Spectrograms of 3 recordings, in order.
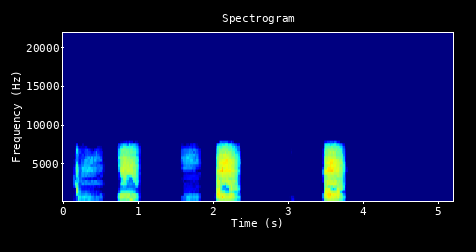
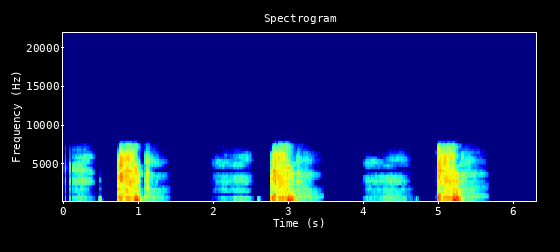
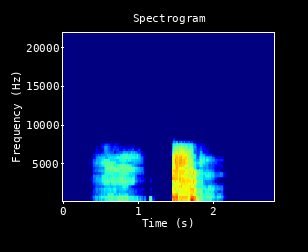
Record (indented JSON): {
  "exhalation_length": "5.2 s",
  "exhalation_amplitude": 10867,
  "exhalation_signal_mean_std_ratio": 0.29,
  "three_cough_length": "6.3 s",
  "three_cough_amplitude": 26670,
  "three_cough_signal_mean_std_ratio": 0.33,
  "cough_length": "2.8 s",
  "cough_amplitude": 27681,
  "cough_signal_mean_std_ratio": 0.27,
  "survey_phase": "beta (2021-08-13 to 2022-03-07)",
  "age": "18-44",
  "gender": "Female",
  "wearing_mask": "No",
  "symptom_cough_any": true,
  "smoker_status": "Ex-smoker",
  "respiratory_condition_asthma": false,
  "respiratory_condition_other": false,
  "recruitment_source": "REACT",
  "submission_delay": "2 days",
  "covid_test_result": "Negative",
  "covid_test_method": "RT-qPCR",
  "influenza_a_test_result": "Negative",
  "influenza_b_test_result": "Negative"
}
